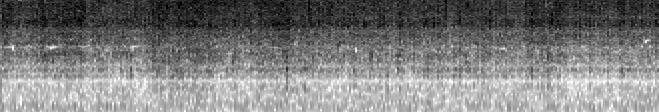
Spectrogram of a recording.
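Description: Salmon patties sizzling steadily as they fry in a hot cast iron skillet over medium-high heat.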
